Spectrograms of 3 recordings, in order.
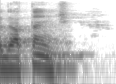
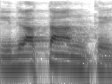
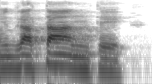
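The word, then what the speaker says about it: idratante: Só que a gente fala hidratante, mas é hidratante. Então vai ter que ter a pronúncia pura do T aqui, tá? E o A mais aberto. Então hidratante, tá?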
